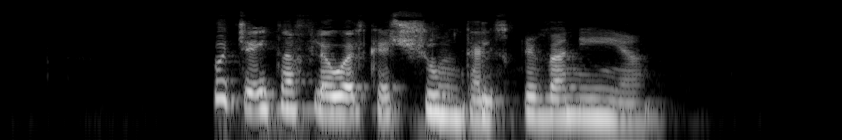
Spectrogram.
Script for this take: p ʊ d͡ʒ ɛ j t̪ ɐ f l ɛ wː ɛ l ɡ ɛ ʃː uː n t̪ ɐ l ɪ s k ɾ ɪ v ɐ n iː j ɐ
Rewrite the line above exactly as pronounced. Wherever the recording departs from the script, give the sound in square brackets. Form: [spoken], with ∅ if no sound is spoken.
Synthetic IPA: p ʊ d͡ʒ ɛ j t̪ ɐ f l ɛ wː ɛ l [k] ɛ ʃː uː n t̪ ɐ l ɪ s k ɾ ɪ v ɐ n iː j ɐ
